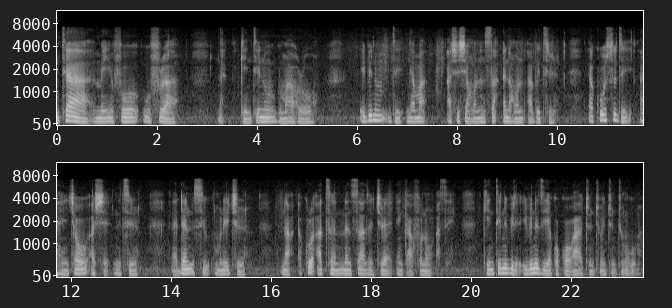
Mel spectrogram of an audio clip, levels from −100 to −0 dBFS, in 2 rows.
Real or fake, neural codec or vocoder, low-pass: real; none; 7.2 kHz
